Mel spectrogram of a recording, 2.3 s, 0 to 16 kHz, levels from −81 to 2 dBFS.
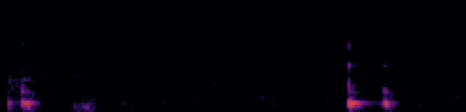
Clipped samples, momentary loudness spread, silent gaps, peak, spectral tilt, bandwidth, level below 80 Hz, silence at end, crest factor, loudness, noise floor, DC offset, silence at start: under 0.1%; 22 LU; none; -30 dBFS; -7.5 dB/octave; 11 kHz; -84 dBFS; 0.35 s; 24 dB; -49 LUFS; -77 dBFS; under 0.1%; 0.05 s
